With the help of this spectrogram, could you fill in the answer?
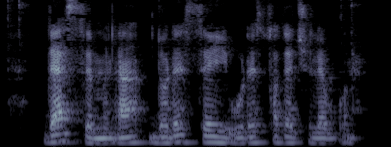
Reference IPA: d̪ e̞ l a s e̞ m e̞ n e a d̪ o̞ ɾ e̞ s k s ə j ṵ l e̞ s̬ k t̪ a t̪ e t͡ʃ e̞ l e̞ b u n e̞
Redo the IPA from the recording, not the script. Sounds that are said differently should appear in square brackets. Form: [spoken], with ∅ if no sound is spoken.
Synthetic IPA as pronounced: d̪ e̞ [∅] a s e̞ m e̞ n e a d̪ o̞ ɾ e̞ s k s ə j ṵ [ɾ] e̞ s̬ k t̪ a t̪ e t͡ʃ e̞ l e̞ b u n e̞

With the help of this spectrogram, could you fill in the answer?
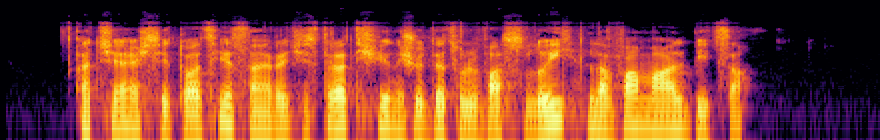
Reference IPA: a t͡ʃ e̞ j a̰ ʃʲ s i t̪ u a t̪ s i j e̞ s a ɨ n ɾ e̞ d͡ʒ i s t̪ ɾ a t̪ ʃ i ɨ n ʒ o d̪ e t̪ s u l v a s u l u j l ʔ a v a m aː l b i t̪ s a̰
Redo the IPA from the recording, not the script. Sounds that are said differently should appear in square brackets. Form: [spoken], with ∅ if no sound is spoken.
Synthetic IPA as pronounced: a t͡ʃ e̞ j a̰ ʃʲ s i t̪ u a t̪ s i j e̞ s a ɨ n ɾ e̞ d͡ʒ i s t̪ ɾ a t̪ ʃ i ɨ n ʒ [u] d̪ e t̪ s u l v a s u l u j l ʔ a v a m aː l b i t̪ s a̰

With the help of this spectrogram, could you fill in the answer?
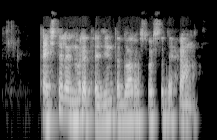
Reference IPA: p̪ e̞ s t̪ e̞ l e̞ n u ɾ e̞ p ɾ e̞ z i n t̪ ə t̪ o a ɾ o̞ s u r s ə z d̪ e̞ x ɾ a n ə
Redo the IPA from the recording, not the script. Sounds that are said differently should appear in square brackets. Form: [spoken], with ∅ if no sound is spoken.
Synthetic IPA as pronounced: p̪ e̞ [ʃ] t̪ e̞ l e̞ n u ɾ e̞ p ɾ e̞ z i n t̪ ə [d̪] o a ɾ o̞ s u r s ə [∅] d̪ e̞ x ɾ a n ə

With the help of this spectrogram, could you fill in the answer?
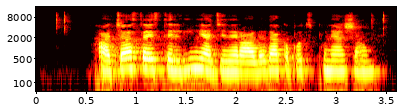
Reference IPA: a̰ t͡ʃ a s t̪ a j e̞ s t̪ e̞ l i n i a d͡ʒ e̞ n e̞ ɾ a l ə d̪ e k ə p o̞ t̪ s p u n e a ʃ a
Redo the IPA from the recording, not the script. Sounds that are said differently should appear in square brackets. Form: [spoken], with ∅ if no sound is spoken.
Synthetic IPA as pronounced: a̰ t͡ʃ a s t̪ a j e̞ s t̪ e̞ l i n i a d͡ʒ e̞ n e̞ ɾ a l ə d̪ [a] k ə p o̞ t̪ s p u n e a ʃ a

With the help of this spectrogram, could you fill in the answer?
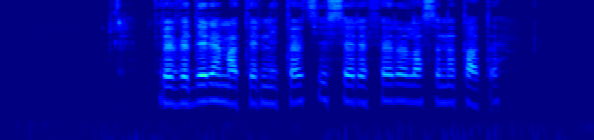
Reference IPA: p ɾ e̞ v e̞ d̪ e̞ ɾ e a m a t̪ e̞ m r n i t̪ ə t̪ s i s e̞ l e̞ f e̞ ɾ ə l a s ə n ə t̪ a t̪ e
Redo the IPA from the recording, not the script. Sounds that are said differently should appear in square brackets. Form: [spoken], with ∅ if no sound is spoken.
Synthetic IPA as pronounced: p ɾ e̞ v e̞ d̪ e̞ ɾ e a m a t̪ e̞ [∅] r n i t̪ ə t̪ s i s e̞ [ɾ] e̞ f e̞ ɾ ə l a s ə n ə t̪ a t̪ e

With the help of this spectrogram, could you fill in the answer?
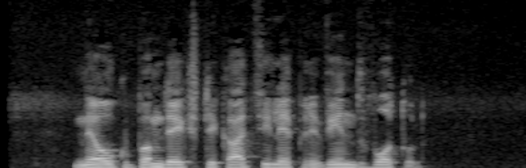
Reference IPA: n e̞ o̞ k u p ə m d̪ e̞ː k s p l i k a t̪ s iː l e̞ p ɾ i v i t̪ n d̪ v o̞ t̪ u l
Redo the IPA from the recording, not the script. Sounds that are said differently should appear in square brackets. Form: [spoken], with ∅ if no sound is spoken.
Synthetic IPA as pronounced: n e̞ o̞ k u p ə m d̪ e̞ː k s p l i k a t̪ s iː l e̞ p ɾ i v i [∅] n d̪ v o̞ t̪ u l

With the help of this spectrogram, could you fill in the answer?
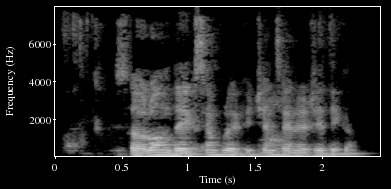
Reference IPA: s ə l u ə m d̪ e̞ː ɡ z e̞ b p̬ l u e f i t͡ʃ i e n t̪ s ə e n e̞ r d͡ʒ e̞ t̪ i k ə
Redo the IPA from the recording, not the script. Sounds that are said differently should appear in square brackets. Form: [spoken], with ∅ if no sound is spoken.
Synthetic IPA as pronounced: s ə l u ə m d̪ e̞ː ɡ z e̞ [m] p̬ l u e f i t͡ʃ i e n t̪ s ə e n e̞ r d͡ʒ e̞ t̪ i k ə

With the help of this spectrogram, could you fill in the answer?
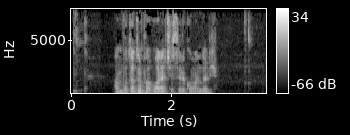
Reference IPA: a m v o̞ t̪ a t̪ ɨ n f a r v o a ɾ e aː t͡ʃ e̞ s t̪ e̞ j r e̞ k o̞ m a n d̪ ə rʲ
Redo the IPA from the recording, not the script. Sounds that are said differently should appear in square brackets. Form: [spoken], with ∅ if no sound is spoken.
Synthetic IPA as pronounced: a m v o̞ t̪ a t̪ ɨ n f a [∅] v o a ɾ e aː t͡ʃ e̞ s t̪ e̞ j r e̞ k o̞ m a n d̪ ə rʲ

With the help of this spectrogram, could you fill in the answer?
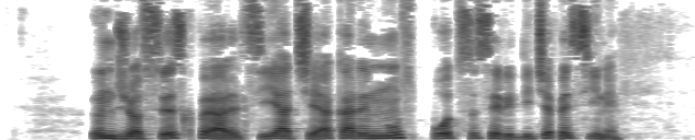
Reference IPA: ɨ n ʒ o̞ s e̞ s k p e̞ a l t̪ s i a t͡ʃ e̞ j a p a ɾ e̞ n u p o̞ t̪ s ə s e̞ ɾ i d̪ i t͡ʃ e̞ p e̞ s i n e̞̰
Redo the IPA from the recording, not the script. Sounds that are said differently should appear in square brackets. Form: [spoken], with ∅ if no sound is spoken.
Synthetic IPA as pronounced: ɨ n ʒ o̞ s e̞ s k p e̞ a l t̪ s i a t͡ʃ e̞ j a [k] a ɾ e̞ n u p o̞ t̪ s ə s e̞ ɾ i d̪ i t͡ʃ e̞ p e̞ s i n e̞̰

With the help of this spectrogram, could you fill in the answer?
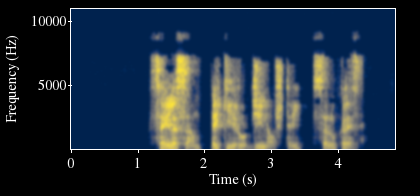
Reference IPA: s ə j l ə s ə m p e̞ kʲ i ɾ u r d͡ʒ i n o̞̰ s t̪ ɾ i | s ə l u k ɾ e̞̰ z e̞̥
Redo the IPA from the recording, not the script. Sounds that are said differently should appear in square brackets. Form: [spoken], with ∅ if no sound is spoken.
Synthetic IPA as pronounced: s ə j l ə s ə m p e̞ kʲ i ɾ u r d͡ʒ i n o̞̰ [ʃ] t̪ ɾ i | s ə l u k ɾ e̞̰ z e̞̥

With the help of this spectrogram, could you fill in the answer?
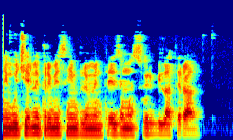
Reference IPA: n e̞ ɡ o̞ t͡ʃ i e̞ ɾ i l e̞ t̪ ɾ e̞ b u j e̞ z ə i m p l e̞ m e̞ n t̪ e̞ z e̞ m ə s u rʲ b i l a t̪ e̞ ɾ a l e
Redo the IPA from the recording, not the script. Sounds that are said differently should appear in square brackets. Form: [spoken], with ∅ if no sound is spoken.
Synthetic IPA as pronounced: n e̞ ɡ o̞ t͡ʃ i e̞ ɾ i l e̞ t̪ ɾ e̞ b u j e̞ [s] ə i m p l e̞ m e̞ n t̪ e̞ z e̞ m ə s u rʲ b i l a t̪ e̞ ɾ a l e

